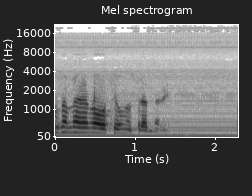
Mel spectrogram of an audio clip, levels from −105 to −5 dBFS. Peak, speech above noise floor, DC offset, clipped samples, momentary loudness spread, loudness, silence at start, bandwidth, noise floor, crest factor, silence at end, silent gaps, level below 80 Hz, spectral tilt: -6 dBFS; 20 dB; under 0.1%; under 0.1%; 25 LU; -22 LUFS; 0 s; over 20 kHz; -43 dBFS; 18 dB; 0 s; none; -44 dBFS; -6 dB/octave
